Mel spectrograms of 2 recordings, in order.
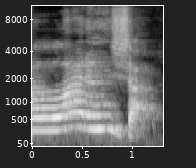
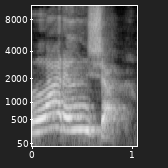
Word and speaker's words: laranja: pensar aqui, ó, na laranja. Falei com a professora, ó, laranja. O R tá fraco, ó, laranja. Ele está entre 2 vogais, mas a minha pronúncia, minha fala é de um R fraco.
